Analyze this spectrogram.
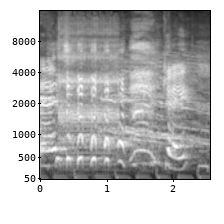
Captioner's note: buzz; audience booing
